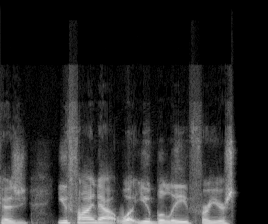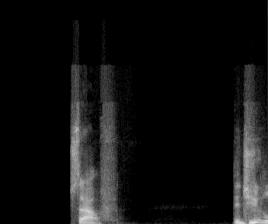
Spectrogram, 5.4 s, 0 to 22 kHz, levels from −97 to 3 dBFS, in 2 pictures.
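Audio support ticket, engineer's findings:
Call audio freeze, 2.31 to 3.41 s. Speech cuts to a brief fading buzz, then about 1 s of dead silence. Resumes exactly where it stopped, nothing lost, just pushed back about 1.07 s. Likely a jitter buffer underrun from packets held up in transit; receiver bridged the wait, then played the late audio through.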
